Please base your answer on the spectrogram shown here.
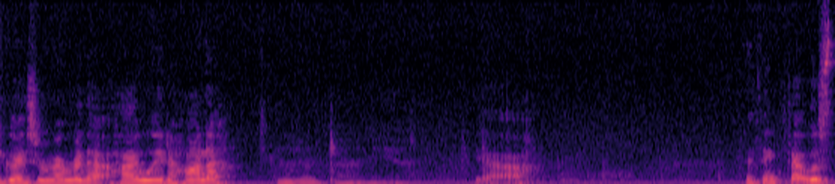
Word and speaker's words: Hana: Hana?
